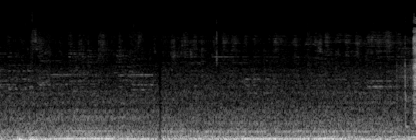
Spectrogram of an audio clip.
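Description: Steady low road and engine rumble inside the cabin of a moving car.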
